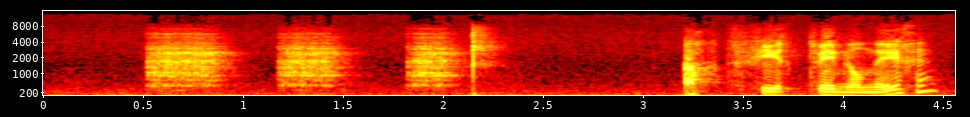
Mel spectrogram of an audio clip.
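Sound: telephone ringing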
